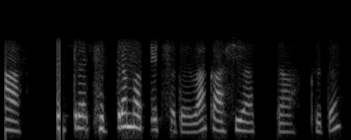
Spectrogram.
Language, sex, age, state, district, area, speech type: Sanskrit, female, 18-30, Karnataka, Hassan, rural, conversation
